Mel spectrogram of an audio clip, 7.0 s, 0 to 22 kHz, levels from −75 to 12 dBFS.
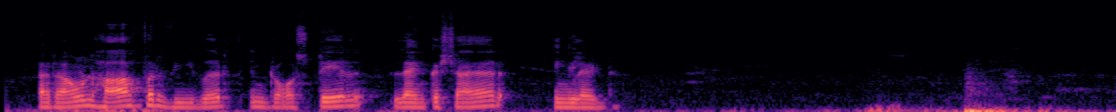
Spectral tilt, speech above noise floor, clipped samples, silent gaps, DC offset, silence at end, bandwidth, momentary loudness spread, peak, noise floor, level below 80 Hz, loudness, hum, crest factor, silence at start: -8.5 dB/octave; 30 dB; under 0.1%; none; under 0.1%; 0.15 s; 9.8 kHz; 21 LU; -2 dBFS; -49 dBFS; -32 dBFS; -20 LUFS; none; 20 dB; 0.05 s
